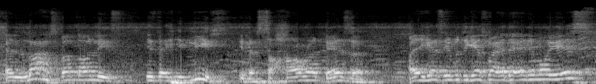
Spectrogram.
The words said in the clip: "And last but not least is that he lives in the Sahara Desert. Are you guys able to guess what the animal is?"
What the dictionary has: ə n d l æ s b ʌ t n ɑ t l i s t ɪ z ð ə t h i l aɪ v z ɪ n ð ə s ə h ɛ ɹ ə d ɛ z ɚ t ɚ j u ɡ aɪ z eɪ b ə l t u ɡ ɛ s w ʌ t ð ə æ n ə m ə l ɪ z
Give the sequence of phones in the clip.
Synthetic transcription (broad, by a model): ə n l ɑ s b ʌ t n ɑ l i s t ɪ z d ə t h i l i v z ɪ n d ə s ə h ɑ ɹ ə d ɛ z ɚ t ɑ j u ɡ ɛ s eɪ b ə l t u ɡ ɛ s w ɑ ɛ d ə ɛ n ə m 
